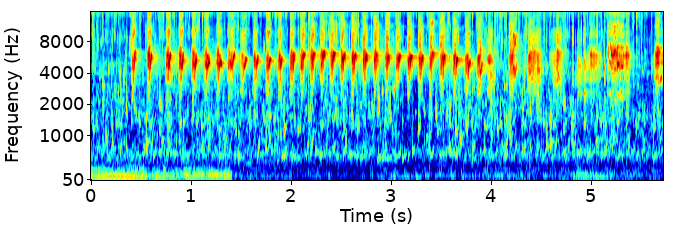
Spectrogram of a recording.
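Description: A brown-throated sunbird gives a rapid, high, metallic trill of even notes, about six a second. It ends in sharper varied chips over a soft low hum and rushing water.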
